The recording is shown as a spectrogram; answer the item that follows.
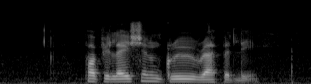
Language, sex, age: English, male, 22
